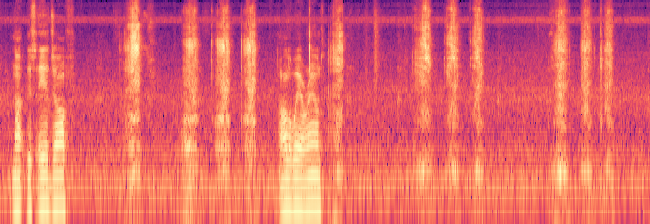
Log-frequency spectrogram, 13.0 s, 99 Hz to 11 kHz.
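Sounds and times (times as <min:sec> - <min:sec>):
hand file rasping on metal: 0:02.4 - 0:02.9, 0:03.6 - 0:05.2, 0:06.6 - 0:06.9, 0:08.2 - 0:09.7, 0:11.0 - 0:12.3.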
